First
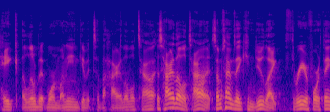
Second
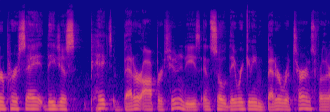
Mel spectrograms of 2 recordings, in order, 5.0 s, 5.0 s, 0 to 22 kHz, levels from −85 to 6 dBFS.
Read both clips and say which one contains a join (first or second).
first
